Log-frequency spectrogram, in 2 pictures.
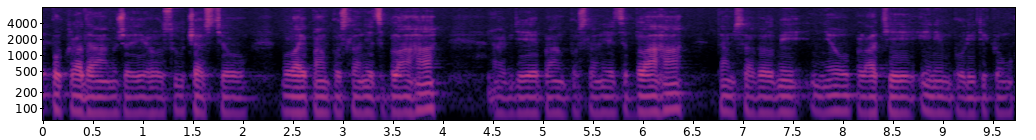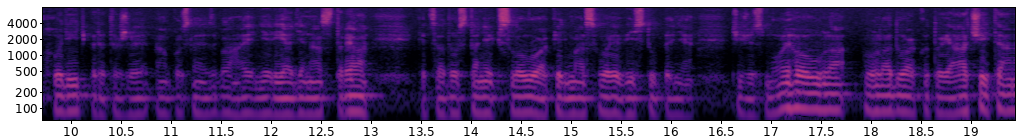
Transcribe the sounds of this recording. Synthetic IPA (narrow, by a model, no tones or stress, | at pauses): ɛt̪̚pɔklad̪aːmʒɛjɛɦɔsuːt͡ʃascɔʊ | bɔlaajpaːnpɔslaɲɛd͡zblaɦa | aɡɟɛjɛpaːnpɔslaɲɛd͡zblaɦa | t̪amsaʋɛlmiɲɛɔplaciːiniːmpɔlit̪ikɔmxɔɟicpɾɛt̪ɔʒɛpaːnpɔslaɲɛd͡zblaɦajɛɲɛɾɪaɟɛnaːst̪ɾɛlakɛcsad̪ɔst̪aɲɛkslɔʋuakɛɟmaːsʋɔjɛʋist̪uːpɛɲɪa | t͡ʃiʒɛzmɔjɦɔuɦlapɔɦlad̪uakɔt̪ɔjat͡ʃiːt̪am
